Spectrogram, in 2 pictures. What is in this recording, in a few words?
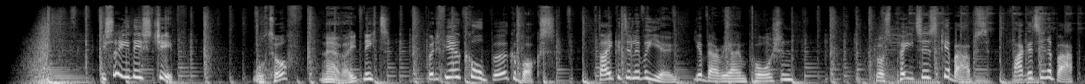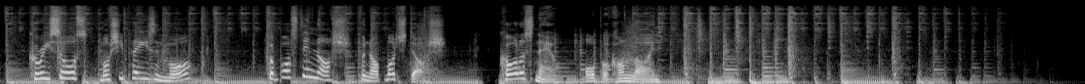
west midlands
